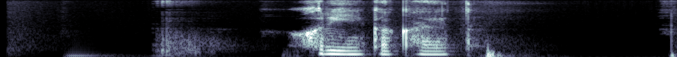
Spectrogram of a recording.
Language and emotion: Russian, neutral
